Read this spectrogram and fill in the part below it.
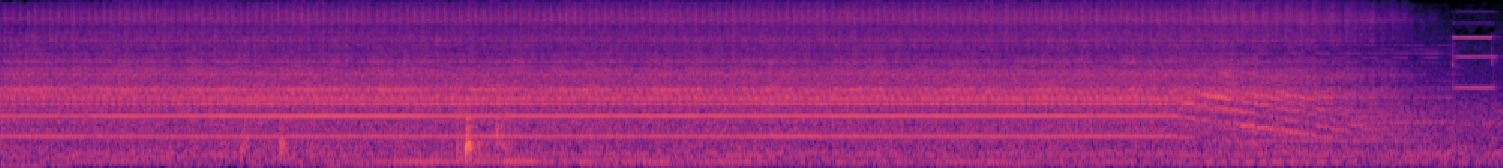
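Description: An electric motor whines steadily, then winds down and stops.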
